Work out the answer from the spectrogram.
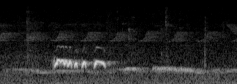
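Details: Local zebra dove singing in the seni irama rhythm style: one short burst of soft, stuttering, bubbling coos in quick pulses, over a faint steady lower hum.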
